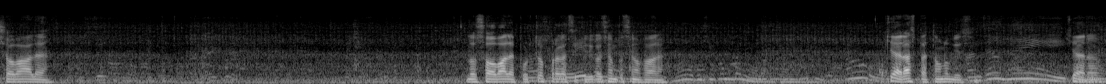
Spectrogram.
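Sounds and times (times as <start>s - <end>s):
car engine idling: 0.0s - 11.0s
faint voices: 0.0s - 11.0s.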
